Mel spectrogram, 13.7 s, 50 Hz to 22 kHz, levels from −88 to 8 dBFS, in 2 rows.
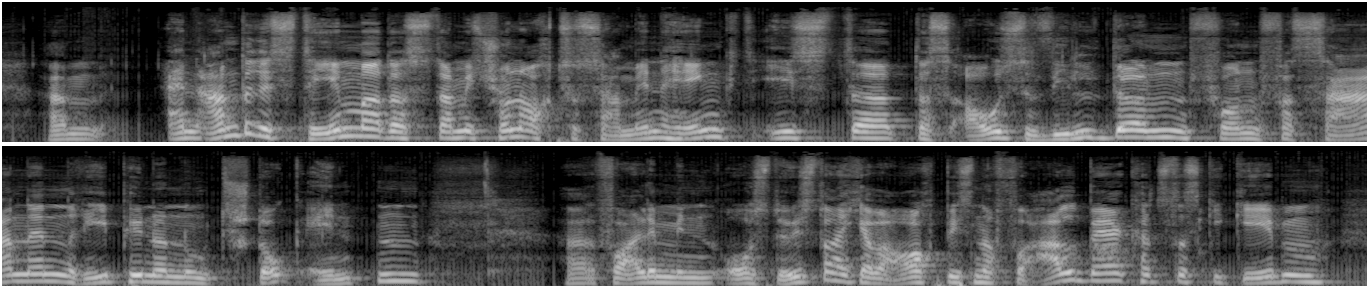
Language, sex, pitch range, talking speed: German, male, 135-175 Hz, 125 wpm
